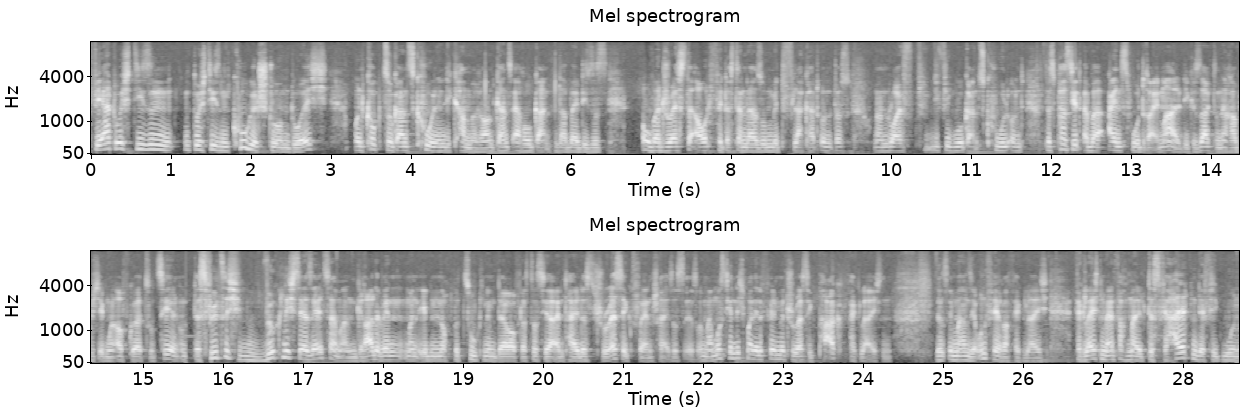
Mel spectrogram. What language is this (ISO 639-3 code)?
deu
